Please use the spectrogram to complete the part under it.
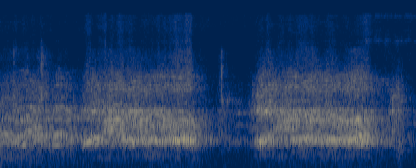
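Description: Thousands of protesters chant in the streets of Egypt against President Hosni Mubarak, with two long, loud rhythmic swells of massed voices broken by a brief dip.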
